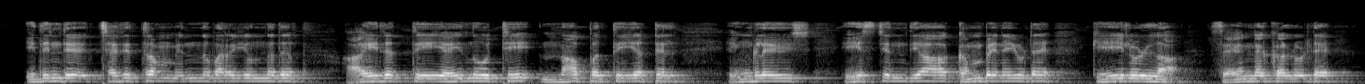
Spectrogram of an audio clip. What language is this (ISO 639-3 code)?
mal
